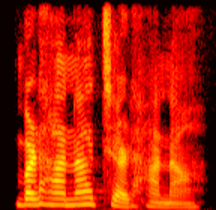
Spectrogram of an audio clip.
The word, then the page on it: बढ़ाना-चढ़ाना: بڑھانا چڑھانا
